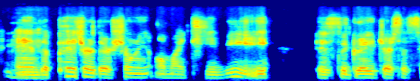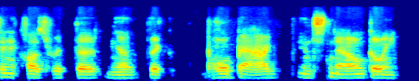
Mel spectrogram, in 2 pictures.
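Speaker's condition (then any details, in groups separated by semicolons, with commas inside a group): Cerebral palsy; caused by brain fluid pockets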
